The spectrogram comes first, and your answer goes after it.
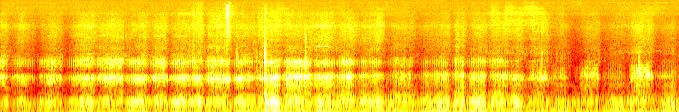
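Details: Sustained deep purring from Olof, a Maine Coon kitten taking a nap in the sink, an even, continuous rumble with gentle rhythmic pulses and a faint tap midway.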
